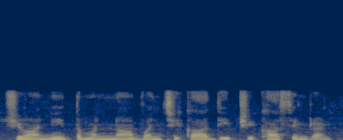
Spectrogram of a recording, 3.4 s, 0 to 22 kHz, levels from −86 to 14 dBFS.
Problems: none marked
